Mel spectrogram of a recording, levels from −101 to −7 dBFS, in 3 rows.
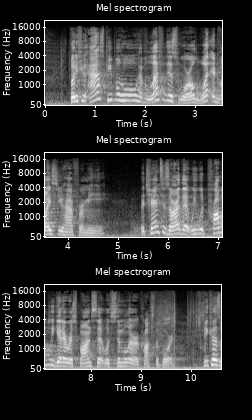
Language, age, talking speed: English, 20-39, 190 wpm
